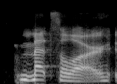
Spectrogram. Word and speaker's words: Metzelaar: So it's pronounced Metzelaar. It's a Dutch Metzelaar. Last name. Double A's.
